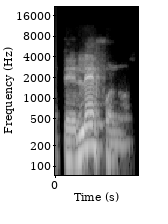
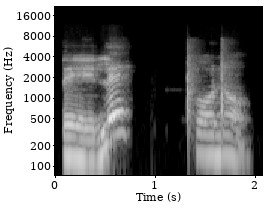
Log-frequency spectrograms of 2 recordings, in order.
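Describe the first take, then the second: First: Said in the usual way. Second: "Teléfono" drawn out very slowly, "lé" held and raised; teacher's slow breakdown of "Teléfono", heavy on the antepenultimate "lé"; stress on LÉ. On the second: Shown as a demonstration. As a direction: stretch "Teléfono" syllable by syllable, peaking on "lé", then drop for "fono". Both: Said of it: "tiene el acento en la antepenúltima sílaba".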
